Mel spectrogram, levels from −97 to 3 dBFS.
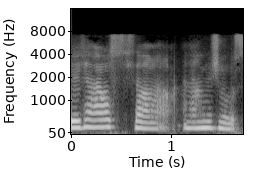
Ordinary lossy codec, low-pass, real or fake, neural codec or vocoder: MP3, 48 kbps; 7.2 kHz; fake; codec, 16 kHz, 1 kbps, FreqCodec, smaller model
